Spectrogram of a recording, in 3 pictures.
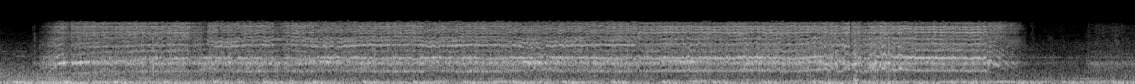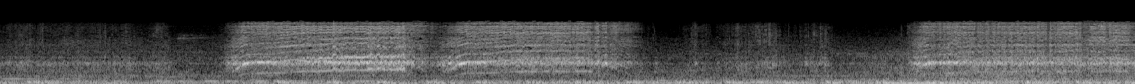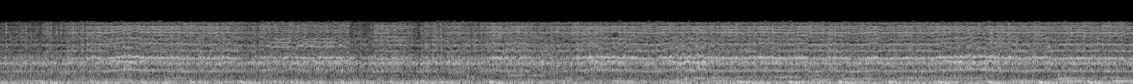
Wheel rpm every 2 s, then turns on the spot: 100, 160, 160, 160, 160, 30, 40, 130, 90, 20, 120, 160, 160, 160, 160, 160, 160.
10-12 18-20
